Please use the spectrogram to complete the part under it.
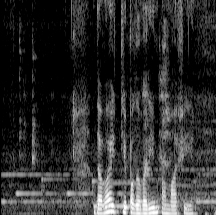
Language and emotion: Russian, neutral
